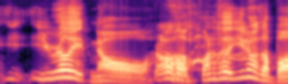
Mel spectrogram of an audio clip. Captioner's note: laughs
